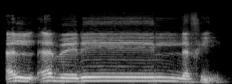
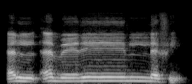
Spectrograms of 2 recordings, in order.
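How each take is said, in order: The two takes are said the same way.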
